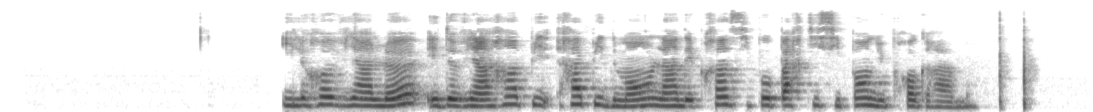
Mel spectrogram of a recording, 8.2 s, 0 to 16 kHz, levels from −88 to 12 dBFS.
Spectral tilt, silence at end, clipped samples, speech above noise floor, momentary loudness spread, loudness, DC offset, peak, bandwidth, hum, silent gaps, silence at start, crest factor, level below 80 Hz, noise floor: -5 dB/octave; 0.5 s; under 0.1%; 60 dB; 13 LU; -20 LUFS; under 0.1%; -2 dBFS; 11 kHz; none; none; 2.1 s; 20 dB; -70 dBFS; -80 dBFS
